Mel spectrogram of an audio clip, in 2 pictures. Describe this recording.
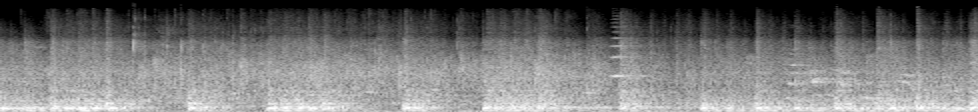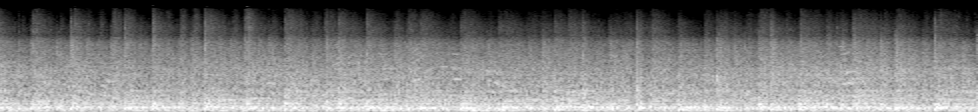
An extened recording of a drum corp performing on the castles terrace while other performer throw and juggle with flags accompanied by some audience reactions. Recorded during the annual medieval festival of the castle. Vianden, Schlossterrasse, Trommler, Eine längere Aufnahme von Trommlern, die auf der Schlossterrasse auftreten, während andere Künstler mit Flaggen jonglieren, einige Zuschauerreaktionen. Aufgenommen während des jährlichen Mittelalterfestes im Schloss. Vianden, terrasse du château, joueurs de tambours, Un long enregistrement d’un groupe de joueurs de tambour sur la terrasse du château tandis que d’autres artistes jonglent avec des drapeaux accompagnés par les réactions du public. Enregistré lors du festival médiéval annuel au château. Project - Klangraum Our - topographic field recordings, sound objects and social ambiences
